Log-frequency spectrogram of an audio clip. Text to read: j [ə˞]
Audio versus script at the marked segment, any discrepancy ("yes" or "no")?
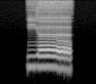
yes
